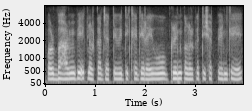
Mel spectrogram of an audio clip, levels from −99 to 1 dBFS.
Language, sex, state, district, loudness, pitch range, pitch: Hindi, female, Arunachal Pradesh, Longding, -15 LUFS, 200-215 Hz, 210 Hz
